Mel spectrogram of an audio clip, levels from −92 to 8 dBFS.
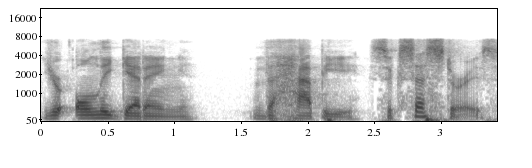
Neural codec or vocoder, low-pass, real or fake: none; 7.2 kHz; real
